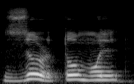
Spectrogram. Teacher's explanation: میم کو لام سے ملایا ہے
